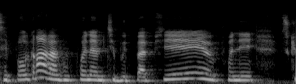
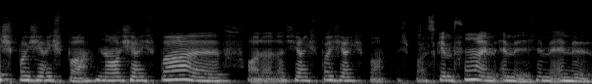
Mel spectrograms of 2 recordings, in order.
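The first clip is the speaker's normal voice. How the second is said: lower, softer, repeating helplessly; uneasy aversion; 5 semitones lower, 6 dB quieter than usual. Real, not acted. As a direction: trail into a quiet, squeamish confession. Confesses she can't bear spiders.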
